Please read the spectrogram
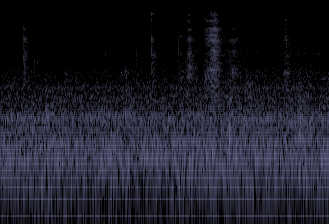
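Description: Faint, steady room hum with a few soft, short clicks and rustles from a curling tong being worked in the hair, its clamp and the hair sliding through it. The fullest rustle comes a little past halfway.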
